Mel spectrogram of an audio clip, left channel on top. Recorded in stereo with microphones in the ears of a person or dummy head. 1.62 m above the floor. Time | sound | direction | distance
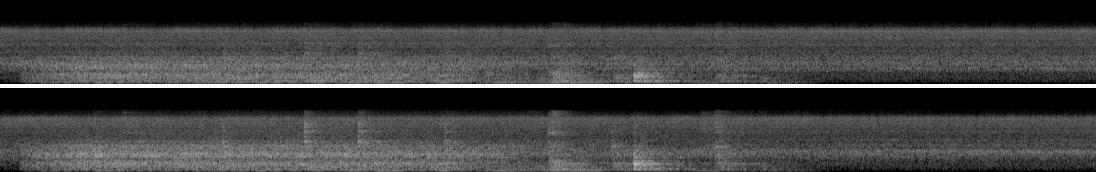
0.2 | a sliding door | 60° right (ahead or behind) | 2.5 m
